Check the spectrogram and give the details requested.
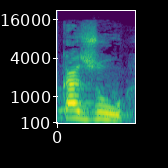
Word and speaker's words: caju: sílaba tônica de caju venda o caju Olha o caju ó Ju a sílaba tônica é a última essa sílaba tônica me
